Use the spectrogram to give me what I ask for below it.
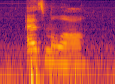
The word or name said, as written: Esmolol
